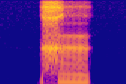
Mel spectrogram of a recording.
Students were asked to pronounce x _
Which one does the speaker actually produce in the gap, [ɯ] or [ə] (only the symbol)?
ɯ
